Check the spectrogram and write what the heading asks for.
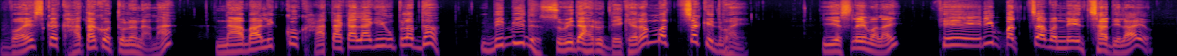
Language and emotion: Nepali, surprised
